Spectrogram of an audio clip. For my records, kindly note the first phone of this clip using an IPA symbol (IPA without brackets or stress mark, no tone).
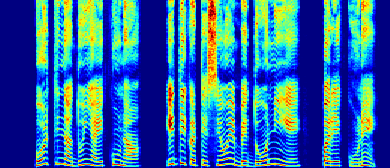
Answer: ɦ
